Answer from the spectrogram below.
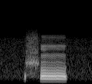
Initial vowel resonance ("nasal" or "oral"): nasal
